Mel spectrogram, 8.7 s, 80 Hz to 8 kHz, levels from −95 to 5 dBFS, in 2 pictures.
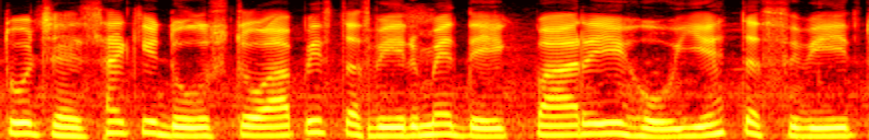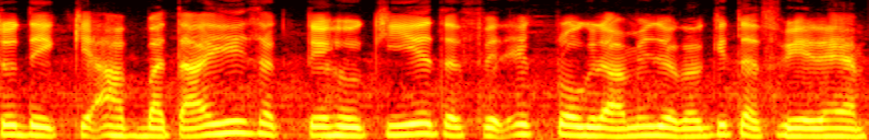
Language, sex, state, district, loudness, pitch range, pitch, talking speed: Hindi, female, Delhi, New Delhi, -13 LUFS, 175-205 Hz, 185 Hz, 215 wpm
